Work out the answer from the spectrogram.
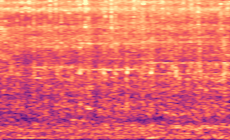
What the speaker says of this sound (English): Fowler General Purpose traction engine owned by Pete Buffett.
